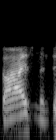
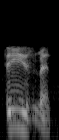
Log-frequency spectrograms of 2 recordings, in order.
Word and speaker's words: Theismann: and ask for the Theismanns, everyone will give you a blank look. because the real family name is Thiesman. Oh. They changed it to Theismann at Notre Dame to rhyme with Heisman, and they were trying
